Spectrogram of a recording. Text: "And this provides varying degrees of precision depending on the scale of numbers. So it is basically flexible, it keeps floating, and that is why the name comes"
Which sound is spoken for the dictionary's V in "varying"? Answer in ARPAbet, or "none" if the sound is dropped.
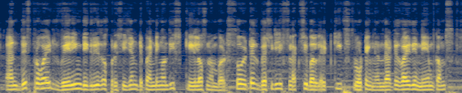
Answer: V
